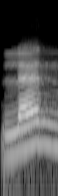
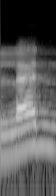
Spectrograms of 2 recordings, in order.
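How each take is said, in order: First: The n is pronounced clearly and fully. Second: The same.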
